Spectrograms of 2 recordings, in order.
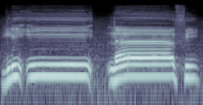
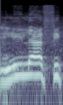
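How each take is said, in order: First: A glottal stop separates li from a lengthened ilafi. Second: The hamza is dropped and sounds run together. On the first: The speaker calls it right. "হামজার উচ্চারণকে এক আলিফ টেনে পড়তে হবে" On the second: The speaker calls it wrong. "হামজার উচ্চারণ বাদ দিয়ে ফেলে"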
